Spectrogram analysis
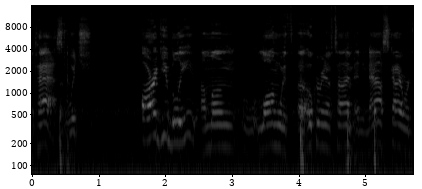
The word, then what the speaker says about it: Ocarina: Oh, and just an FYI, I know it's pronounced Ocarina.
